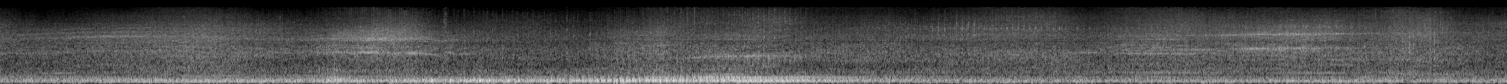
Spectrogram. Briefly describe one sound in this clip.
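Many motorcycle engines rumble steadily as a long column rides past.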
